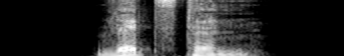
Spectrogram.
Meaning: inflection of wetzen: 1. first/third-person plural preterite 2. first/third-person plural subjunctive II
- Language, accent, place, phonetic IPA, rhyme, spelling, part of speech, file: German, Germany, Berlin, [ˈvɛt͡stn̩], -ɛt͡stn̩, wetzten, verb, De-wetzten.ogg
